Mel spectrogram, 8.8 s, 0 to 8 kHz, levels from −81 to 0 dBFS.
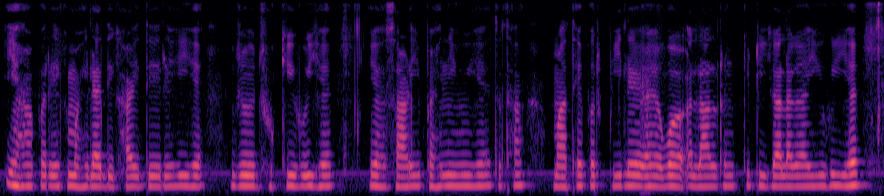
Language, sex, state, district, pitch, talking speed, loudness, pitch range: Hindi, male, Jharkhand, Jamtara, 160 Hz, 195 wpm, -35 LUFS, 160-165 Hz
